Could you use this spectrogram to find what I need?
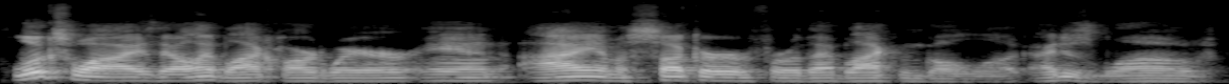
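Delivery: usual speaking voice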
